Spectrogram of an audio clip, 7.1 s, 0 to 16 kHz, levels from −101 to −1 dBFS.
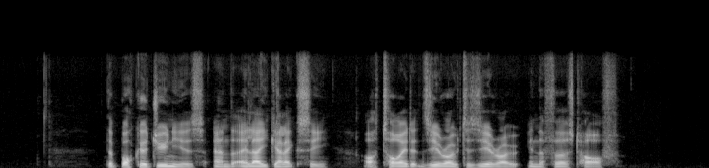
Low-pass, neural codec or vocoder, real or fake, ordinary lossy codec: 10.8 kHz; none; real; none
